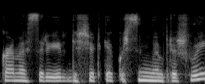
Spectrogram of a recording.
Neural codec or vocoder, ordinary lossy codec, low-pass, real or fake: codec, 24 kHz, 1 kbps, SNAC; Opus, 32 kbps; 10.8 kHz; fake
